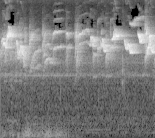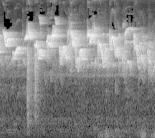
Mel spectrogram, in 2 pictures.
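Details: Ultramarine grosbeak (azulão) singing surdina or carretilha song to warm up: dense, rapid, rolling chatter of short tweeted notes, continuous for about six seconds with a brief click midway and soft low background hum.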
